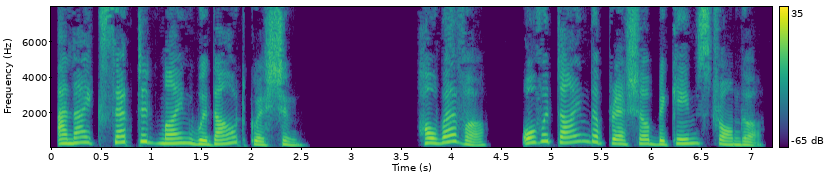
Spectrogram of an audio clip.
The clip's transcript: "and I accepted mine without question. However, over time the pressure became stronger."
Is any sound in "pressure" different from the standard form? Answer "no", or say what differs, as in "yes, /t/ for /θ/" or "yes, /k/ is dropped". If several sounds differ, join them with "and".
no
